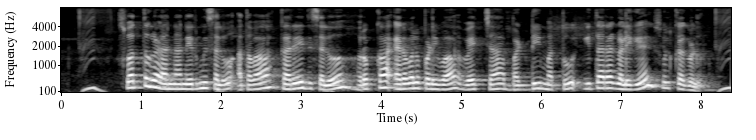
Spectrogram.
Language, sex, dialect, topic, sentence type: Kannada, female, Dharwad Kannada, banking, statement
